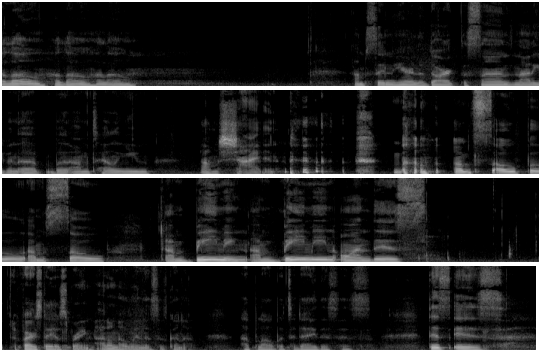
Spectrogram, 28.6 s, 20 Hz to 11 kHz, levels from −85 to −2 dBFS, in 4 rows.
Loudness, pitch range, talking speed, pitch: -37 LUFS, 140-175 Hz, 105 wpm, 155 Hz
